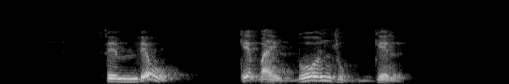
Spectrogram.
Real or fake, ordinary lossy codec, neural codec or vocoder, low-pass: fake; AAC, 32 kbps; codec, 16 kHz, 16 kbps, FunCodec, trained on LibriTTS, 50 frames a second; 5.4 kHz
